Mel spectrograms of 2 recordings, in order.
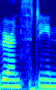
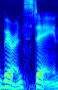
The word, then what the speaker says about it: Berenstain: everyone's like I swear it's the Berenstein bears and but it's like no it's actually Berenstain and for that to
